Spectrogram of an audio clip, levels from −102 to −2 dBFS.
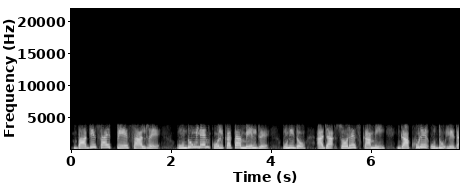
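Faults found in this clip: G.729 codec damage across the whole speech clip, plainly audible: dull top end with nothing above 4 kHz, a rough synthetic edge. Probably the VoIP leg. It sounds like an 8 kbit/s G.729A path rebuilding speech from a vocal-tract model and sparse pulses.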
